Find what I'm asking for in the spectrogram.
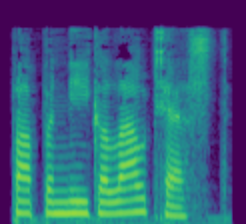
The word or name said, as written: Papanicolaou test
